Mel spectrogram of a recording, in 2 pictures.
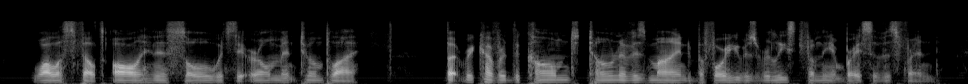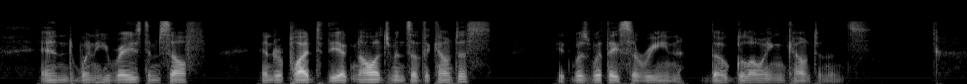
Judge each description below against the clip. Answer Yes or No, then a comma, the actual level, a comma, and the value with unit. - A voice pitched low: Yes, very low, 95 Hz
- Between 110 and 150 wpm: No, average, 160 wpm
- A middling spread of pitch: No, narrow, 1.7 semitones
